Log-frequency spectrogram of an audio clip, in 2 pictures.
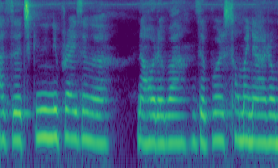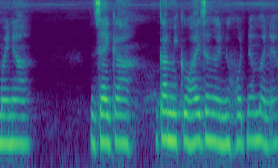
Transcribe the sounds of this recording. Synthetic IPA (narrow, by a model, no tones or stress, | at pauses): azɯt͡ʃi̥kininipɾajzɐŋɯ | naɦaɾɐbazɐbɯɾsɔmajnaɾɔmajna | zajɡa | ɡamikuɦajzaŋɯnuɦot̚nɐmɐnɯ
